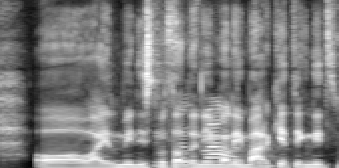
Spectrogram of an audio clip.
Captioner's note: laughs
